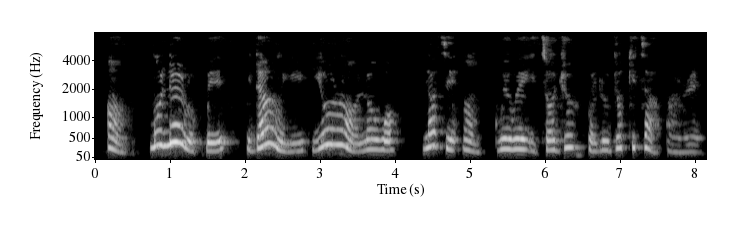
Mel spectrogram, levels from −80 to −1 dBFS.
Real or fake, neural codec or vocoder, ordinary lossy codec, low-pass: real; none; none; 7.2 kHz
